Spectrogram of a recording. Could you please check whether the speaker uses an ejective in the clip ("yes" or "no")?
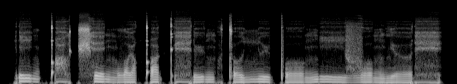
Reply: yes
